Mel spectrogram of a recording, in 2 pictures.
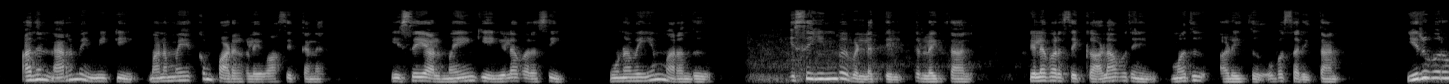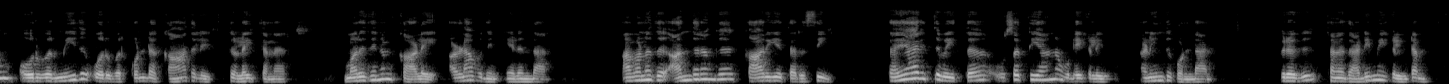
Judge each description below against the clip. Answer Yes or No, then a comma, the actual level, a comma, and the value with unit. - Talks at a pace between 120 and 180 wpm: No, average, 90 wpm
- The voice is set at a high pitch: No, medium, 155 Hz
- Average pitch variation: No, wide, 6.7 semitones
